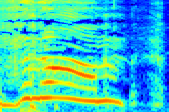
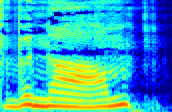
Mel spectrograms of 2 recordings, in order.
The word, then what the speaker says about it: Venom: And like that, all three of Venom. You're saying that wrong. It's Venom.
